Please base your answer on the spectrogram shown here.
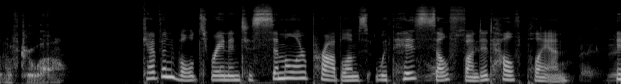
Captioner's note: voice-over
